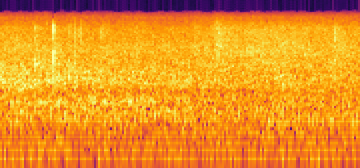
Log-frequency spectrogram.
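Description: Steady outdoor background hiss with no clear pitch, with a single short click about a third of a second in.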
